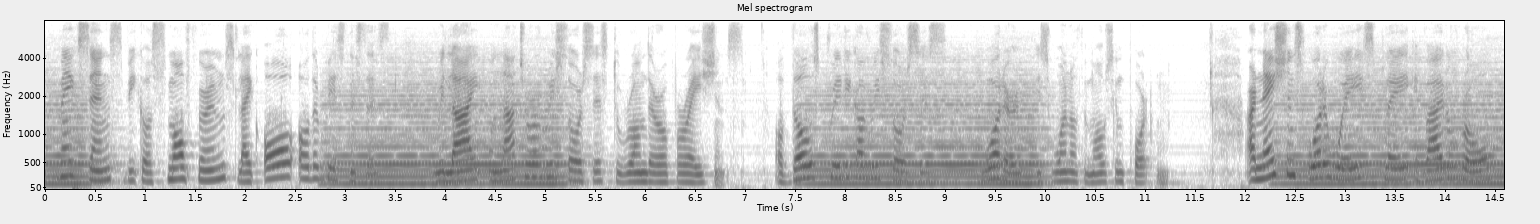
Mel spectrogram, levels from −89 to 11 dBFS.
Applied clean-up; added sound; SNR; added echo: none; Bowed string instrument; 3 dB; none.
